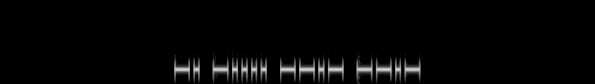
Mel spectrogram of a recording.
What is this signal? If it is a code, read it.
Morse code, heard as a keyed tone, about 25 wpm, 700 Hz. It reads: N6QQ
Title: USA Call Signs - 4 Characters - Repeated 2x - 25wpm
